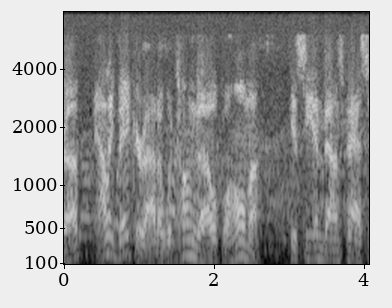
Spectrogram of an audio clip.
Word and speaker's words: Watonga: I figured that might be Watona down in Oklahoma. No, I think that's Watonga, I believe.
